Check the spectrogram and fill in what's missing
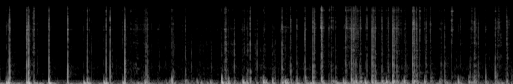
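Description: A long, thin, flat, transparent blue plastic ruler is held in both hands while fingertips and nails tap and scratch along it. The result is a fast, uneven stream of short, dry clicks and thuds with crisp scratchy edges and almost no ring, growing denser toward the end.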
